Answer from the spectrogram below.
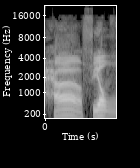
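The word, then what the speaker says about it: حافظ: Kemudian huruf dha, perhatikan cara membacanya. Hafiz, ya, ditebalkan di sini huruf dha-nya.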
